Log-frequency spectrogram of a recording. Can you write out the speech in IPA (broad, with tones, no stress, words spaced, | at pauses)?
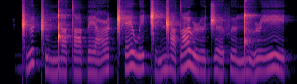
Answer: ɡ͡ǁɵː˧˥˧ǁu˨˩ŋ͡ǃe˨˩ tˤɵː˨˩pɛː˨˩ʕɵ˧˥˧ǁʰɛː˧˥˧ we˧˥˧ɡ͡ǁɛ˧˩˧ŋ͡ǁu˧˩˧dˤuː˧˥˧ ɹɵ˨˩d͡ʒəː˧˩˧fɵː˨˩ ŋ͡ǃu˧˩˧ɹeː˧˥˧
